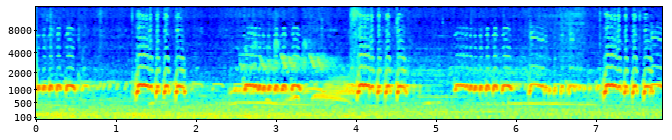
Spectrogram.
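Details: Zebra doves of the local Indonesian type, recorded as a lure for catching birds and prompting quiet ones: repeated bursts of fast staccato cooing every second or two, overlapping from more than one bird.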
